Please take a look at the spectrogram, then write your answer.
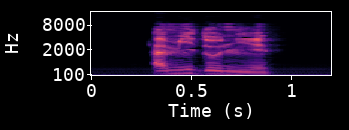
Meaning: emmer (Triticum turgidum)
- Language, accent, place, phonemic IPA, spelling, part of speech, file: French, France, Lyon, /a.mi.dɔ.nje/, amidonnier, noun, LL-Q150 (fra)-amidonnier.wav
